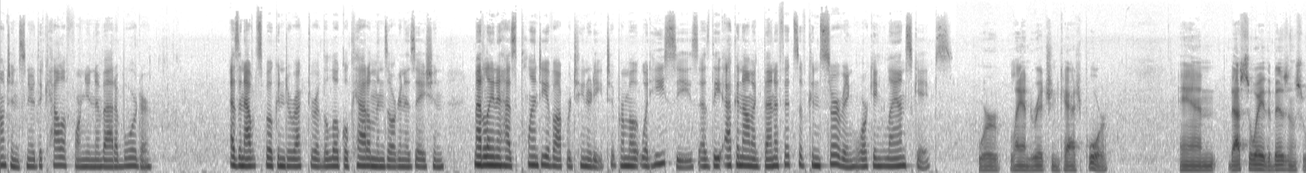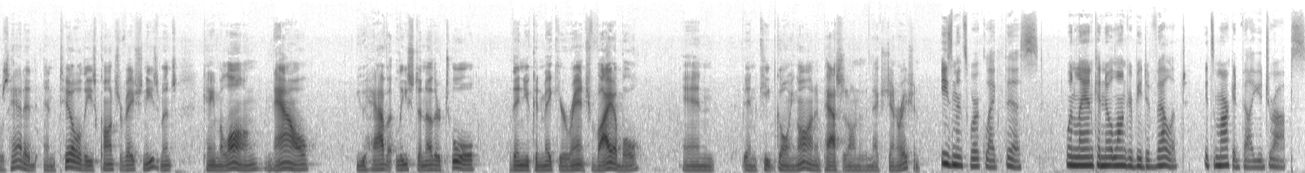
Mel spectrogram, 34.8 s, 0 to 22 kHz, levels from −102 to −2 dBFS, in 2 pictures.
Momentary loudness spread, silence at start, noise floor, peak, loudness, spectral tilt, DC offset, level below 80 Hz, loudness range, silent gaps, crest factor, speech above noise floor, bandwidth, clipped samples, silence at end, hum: 12 LU; 0 s; -65 dBFS; -12 dBFS; -34 LUFS; -6.5 dB/octave; under 0.1%; -60 dBFS; 5 LU; none; 22 dB; 32 dB; 14.5 kHz; under 0.1%; 0 s; none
